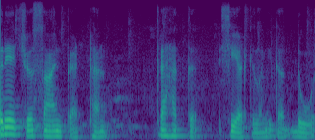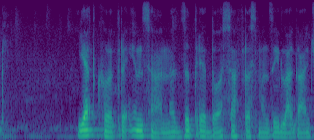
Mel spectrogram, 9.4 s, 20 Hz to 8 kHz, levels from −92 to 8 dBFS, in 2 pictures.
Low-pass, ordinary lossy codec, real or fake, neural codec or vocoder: none; none; fake; codec, 16 kHz, 8 kbps, FunCodec, trained on Chinese and English, 25 frames a second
